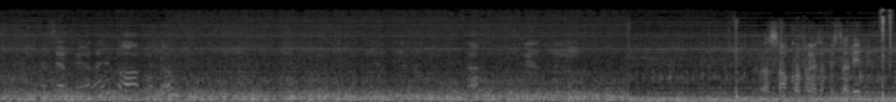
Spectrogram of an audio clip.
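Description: Tyres rumble over a dirt runway.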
